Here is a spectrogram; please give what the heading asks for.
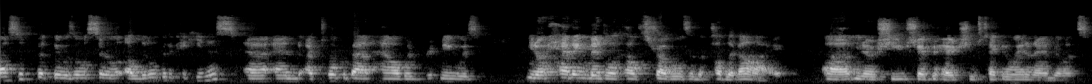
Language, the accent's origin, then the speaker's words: English; Australia; moved away as an adult; now in New York, United States; I moved from Australia in 1998. And I was 27 then.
